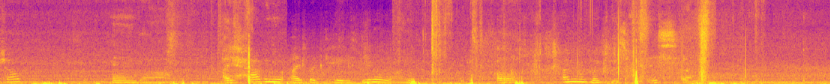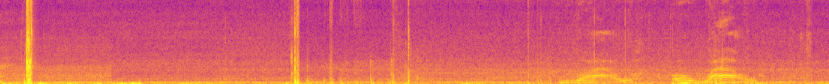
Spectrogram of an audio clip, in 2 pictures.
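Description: A young girl talks animatedly close by.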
